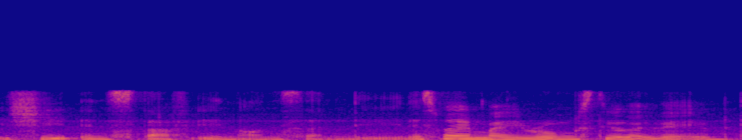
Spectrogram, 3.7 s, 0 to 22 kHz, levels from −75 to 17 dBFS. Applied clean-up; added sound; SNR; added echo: none; none; none; none.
